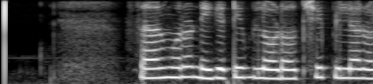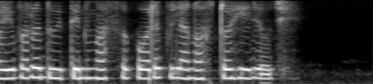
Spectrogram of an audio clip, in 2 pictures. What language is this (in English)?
Odia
